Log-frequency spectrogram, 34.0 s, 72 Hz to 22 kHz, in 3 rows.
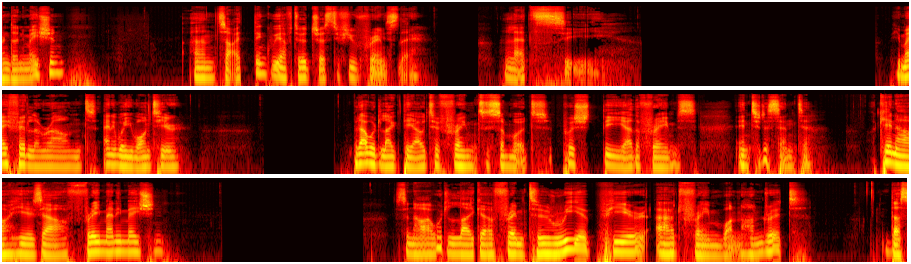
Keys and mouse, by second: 0.0 ctrl+s, 1.3 ctrl+s, 3.6 alt+a, 3.8 ctrl+s, 14.2 g, 16.4 s, 17.5 i, 19.5 alt+a, 19.5 i, 19.7 ctrl+s, 20.4 ctrl+s, 21.2 ctrl+s, 23.6 ctrl+s, 24.1 alt+a, 24.3 ctrl+s, 24.7 alt+a, 24.9 ctrl+s, 26.3 ctrl+s, 28.9 alt+a, 29.0 ctrl+s, 29.8-31.7 drag, 31.7 ctrl+s.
